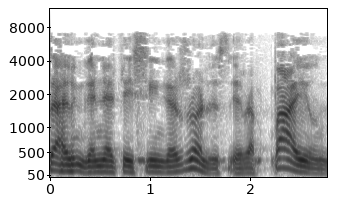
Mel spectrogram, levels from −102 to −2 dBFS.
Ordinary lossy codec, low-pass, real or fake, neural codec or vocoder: MP3, 32 kbps; 7.2 kHz; fake; codec, 16 kHz, 8 kbps, FunCodec, trained on Chinese and English, 25 frames a second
